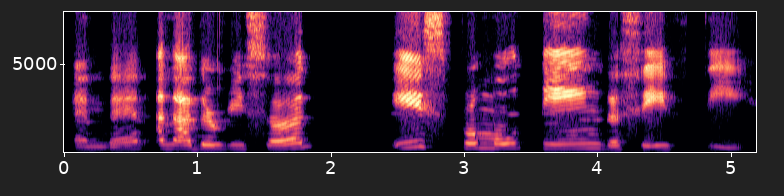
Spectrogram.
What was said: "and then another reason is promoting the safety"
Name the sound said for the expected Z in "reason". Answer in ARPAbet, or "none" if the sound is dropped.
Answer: S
